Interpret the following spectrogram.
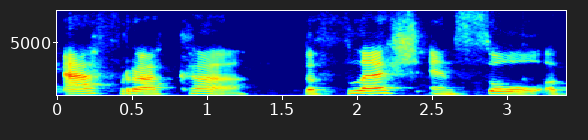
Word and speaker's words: Afraka: an ancestral word however I like to pronounce the word as afraa because the atmology and the vibration of the word actually does have ancient Origins Rah being the sun AF being the flesh Rah is the Sun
